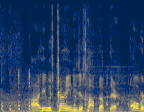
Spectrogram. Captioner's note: bystander laughs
